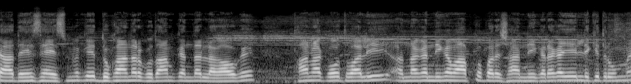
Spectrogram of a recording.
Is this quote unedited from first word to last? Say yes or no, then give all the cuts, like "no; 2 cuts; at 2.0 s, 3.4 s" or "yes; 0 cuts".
yes; 0 cuts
